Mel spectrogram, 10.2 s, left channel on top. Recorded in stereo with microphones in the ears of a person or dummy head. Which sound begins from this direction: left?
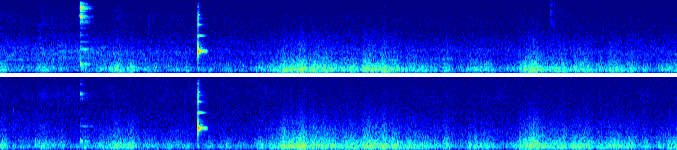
A cowbell, at 1.2 s.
